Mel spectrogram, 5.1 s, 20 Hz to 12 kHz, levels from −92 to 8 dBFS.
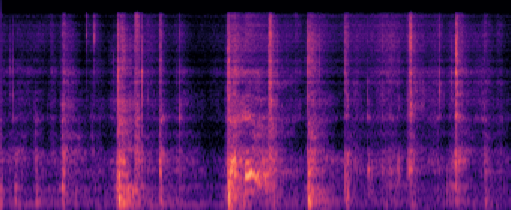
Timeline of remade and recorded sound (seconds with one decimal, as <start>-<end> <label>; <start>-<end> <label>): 0.0-5.1 remade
